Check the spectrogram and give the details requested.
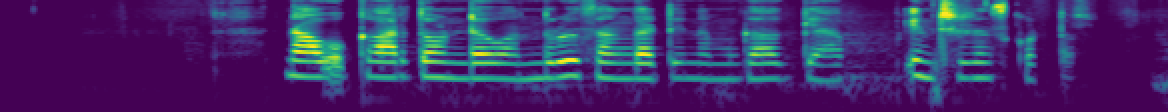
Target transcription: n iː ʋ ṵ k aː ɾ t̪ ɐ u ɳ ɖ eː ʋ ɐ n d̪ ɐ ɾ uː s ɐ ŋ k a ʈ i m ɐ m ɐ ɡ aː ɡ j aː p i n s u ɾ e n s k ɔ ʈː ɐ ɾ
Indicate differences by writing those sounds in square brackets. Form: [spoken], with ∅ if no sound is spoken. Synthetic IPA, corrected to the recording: n [aː] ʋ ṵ k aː ɾ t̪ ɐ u ɳ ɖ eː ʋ ɐ n d̪ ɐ ɾ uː s ɐ ŋ [ɡ] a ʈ i [n] ɐ m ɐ ɡ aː ɡ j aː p i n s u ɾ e n s k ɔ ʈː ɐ ɾ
